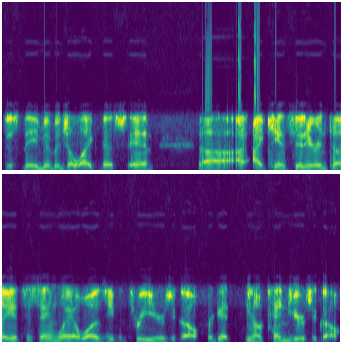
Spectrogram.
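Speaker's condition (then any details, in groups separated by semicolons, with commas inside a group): No condition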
